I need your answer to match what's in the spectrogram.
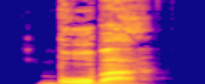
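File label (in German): "Bober" German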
